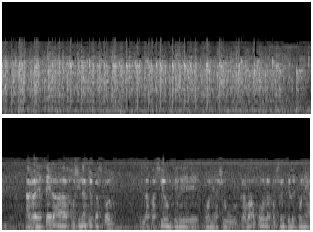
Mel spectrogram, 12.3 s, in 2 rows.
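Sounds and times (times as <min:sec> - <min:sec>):
crowd applause: 0:00.0 - 0:06.2
speech: 0:07.1 - 0:12.3.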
